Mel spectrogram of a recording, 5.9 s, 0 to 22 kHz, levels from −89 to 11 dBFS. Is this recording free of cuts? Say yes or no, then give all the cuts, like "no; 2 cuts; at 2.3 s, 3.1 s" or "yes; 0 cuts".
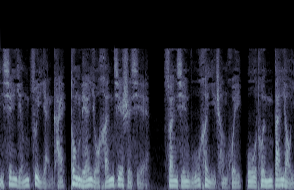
no; 2 cuts; at 1.3 s, 4.8 s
